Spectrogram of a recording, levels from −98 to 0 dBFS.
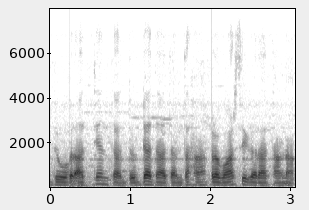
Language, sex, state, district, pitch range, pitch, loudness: Kannada, male, Karnataka, Shimoga, 110-125 Hz, 115 Hz, -26 LUFS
